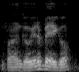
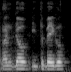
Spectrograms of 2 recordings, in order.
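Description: First: It sounds coy and teasing. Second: It sounds really happy and excited.

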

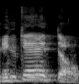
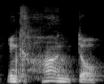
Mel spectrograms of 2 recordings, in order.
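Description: First: The word is said in a Boston accent. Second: The word is said in an affected foreign-sounding accent. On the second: "I have to say it with an accent"

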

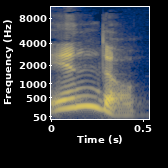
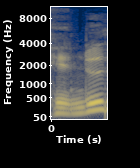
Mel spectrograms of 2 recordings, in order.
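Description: First: The word begins directly with a vowel. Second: The word begins with an h sound. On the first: "they don't pronounce the letter H"

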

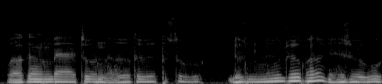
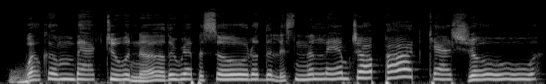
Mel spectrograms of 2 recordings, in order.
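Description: First: It is said with low, flat energy. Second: It is said with lively energy.

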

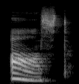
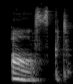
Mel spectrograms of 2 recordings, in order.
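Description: First: The k sound is dropped between s and t. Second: All three consonants s, k, t are pronounced. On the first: "không có âm k nên dễ hơn" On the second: "đọc từ này một cách khá khó khăn vương víu"

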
